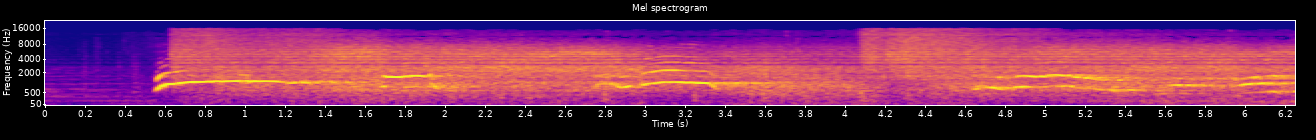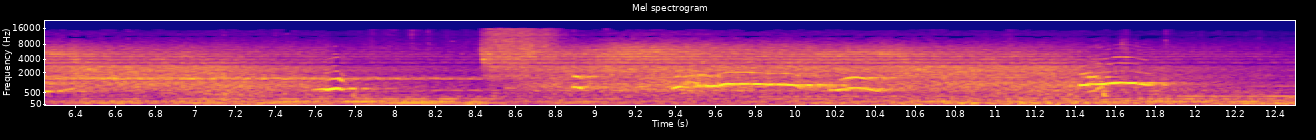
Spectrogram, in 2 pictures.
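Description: A loud hiss of steam starts suddenly about half a second in and surges louder twice, while a woman screams and wails in pain over it. Low dramatic music comes in underneath about halfway through.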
